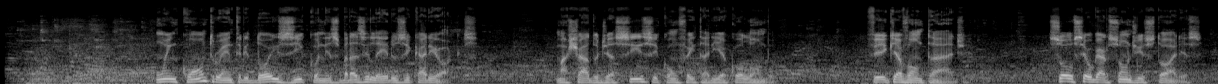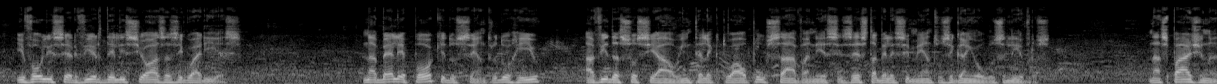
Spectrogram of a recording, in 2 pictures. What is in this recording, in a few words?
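Portuguese; CONFEITARIA COLOMBO; machado de assis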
